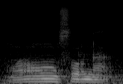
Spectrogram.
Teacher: اخفاء النون قبل الصاد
